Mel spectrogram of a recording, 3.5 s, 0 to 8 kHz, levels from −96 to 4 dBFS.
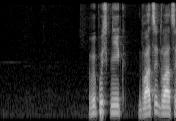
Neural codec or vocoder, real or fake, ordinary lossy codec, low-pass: none; real; none; 7.2 kHz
